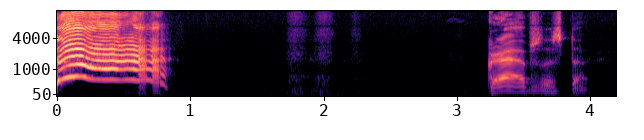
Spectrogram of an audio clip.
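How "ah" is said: very high, loud scream. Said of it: "a lady walks in and screams".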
